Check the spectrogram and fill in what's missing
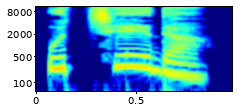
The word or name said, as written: ಉಚ್ಛಿತ್ತಿ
